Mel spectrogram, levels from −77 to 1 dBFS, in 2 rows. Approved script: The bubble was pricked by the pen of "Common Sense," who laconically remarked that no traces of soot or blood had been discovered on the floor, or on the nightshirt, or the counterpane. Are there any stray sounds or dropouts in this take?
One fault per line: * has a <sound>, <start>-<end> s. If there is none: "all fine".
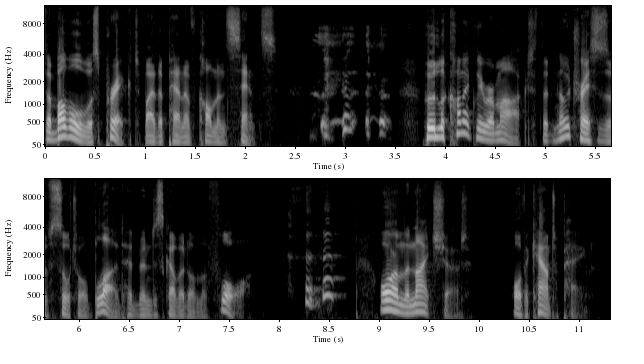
* has a cough, 2.6-3.5 s
* has a laugh, 8.1-8.7 s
